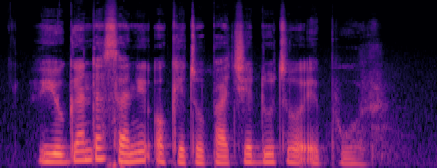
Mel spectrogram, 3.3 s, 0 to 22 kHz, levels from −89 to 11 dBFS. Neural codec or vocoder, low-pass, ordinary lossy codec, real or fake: none; none; none; real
